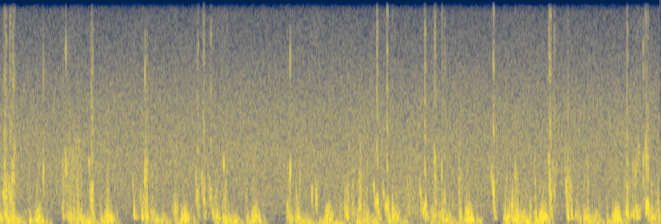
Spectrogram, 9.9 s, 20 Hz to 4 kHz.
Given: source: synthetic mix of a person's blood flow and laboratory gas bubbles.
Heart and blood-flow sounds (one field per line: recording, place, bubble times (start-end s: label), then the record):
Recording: Doppler ultrasound of blood flow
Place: precordium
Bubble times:
0.00-0.30 s: bubbles
0.63-0.71 s: bubbles
0.93-1.23 s: bubbles
1.31-1.47 s: bubbles
1.98-2.31 s: bubbles
2.59-2.69 s: bubbles
2.92-3.44 s: bubbles
4.30-4.56 s: bubbles
4.66-4.81 s: bubbles
5.15-5.28 s: bubbles
5.59-6.04 s: bubbles
6.25-6.74 s: bubbles
6.88-6.97 s: bubbles
7.35-7.49 s: bubbles
7.58-7.66 s: bubbles
7.72-8.02 s: bubbles
8.22-8.38 s: bubbles
8.47-8.69 s: bubbles
9.36-9.80 s: bubbles
From the record:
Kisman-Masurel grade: 243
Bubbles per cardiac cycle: several, 3 to 8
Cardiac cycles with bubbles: 100%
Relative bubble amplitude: loud (0.450 to 0.775)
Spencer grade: 3 (all of the cardiac periods contain showers or single bubble signals, but not dominating or overriding the cardiac motion signals)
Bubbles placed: only in the low amplitude regions of the cardiac cycle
